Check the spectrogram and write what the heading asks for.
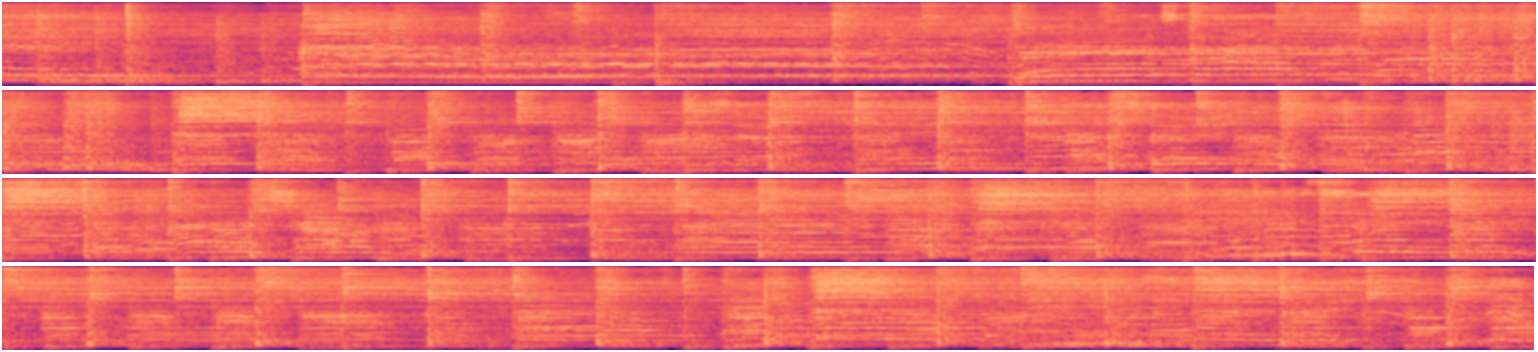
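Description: Live band playing: drum kit, electric guitar, keyboard and a horn section of trombone and saxophone. A held chord for the first few seconds gives way to a busy, driving groove.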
